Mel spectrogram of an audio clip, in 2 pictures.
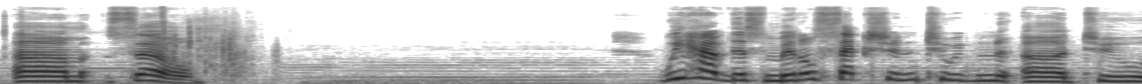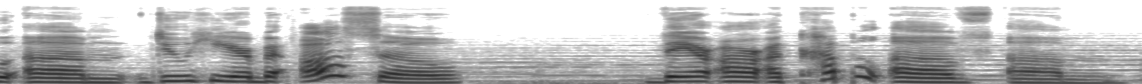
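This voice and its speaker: Slow-paced woman streaming a game. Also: on the high side, lively intonation, soft background music. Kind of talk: casual live gameplay commentary with roleplay narration.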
